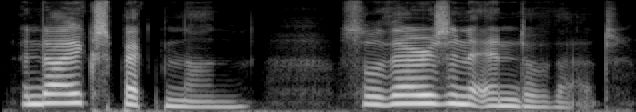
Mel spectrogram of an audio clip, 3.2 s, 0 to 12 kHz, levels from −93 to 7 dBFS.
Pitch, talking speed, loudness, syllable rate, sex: 215 Hz, 205 wpm, -16 LUFS, 5.1 syllables/s, female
